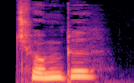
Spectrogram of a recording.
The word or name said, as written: tumpet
